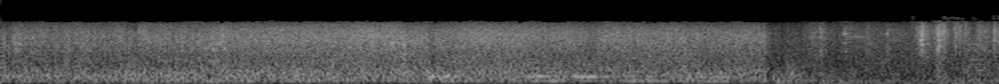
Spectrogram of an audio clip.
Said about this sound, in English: Let's listen to a scene from the film where a boat is being tossed around in the rapids.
